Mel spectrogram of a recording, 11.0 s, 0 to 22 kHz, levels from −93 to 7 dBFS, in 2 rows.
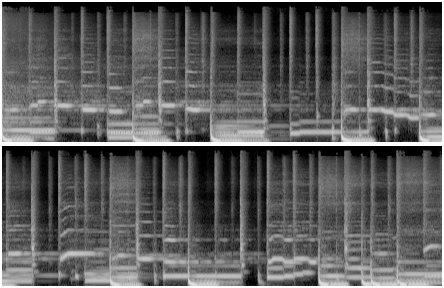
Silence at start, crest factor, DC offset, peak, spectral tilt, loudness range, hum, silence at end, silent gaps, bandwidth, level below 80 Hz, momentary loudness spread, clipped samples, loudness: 0 s; 12 dB; under 0.1%; -4 dBFS; -6 dB/octave; 2 LU; none; 0 s; none; 19 kHz; -20 dBFS; 7 LU; under 0.1%; -18 LUFS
